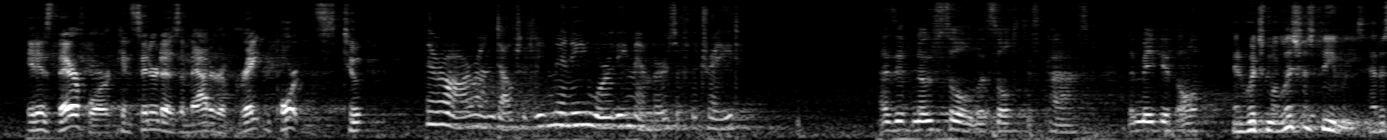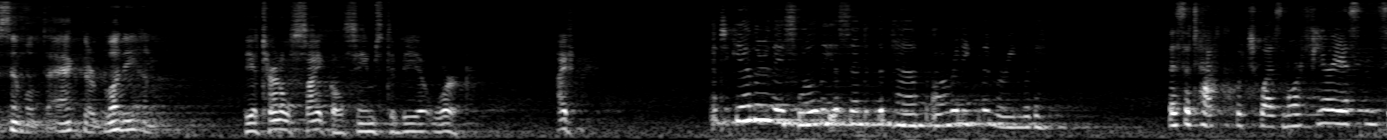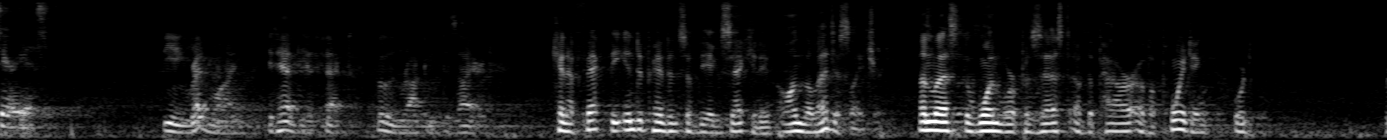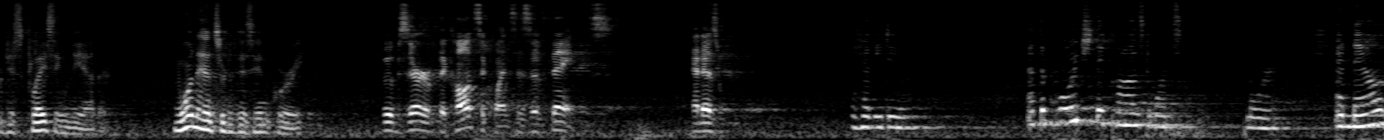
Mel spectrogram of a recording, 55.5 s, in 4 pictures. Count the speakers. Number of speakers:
9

